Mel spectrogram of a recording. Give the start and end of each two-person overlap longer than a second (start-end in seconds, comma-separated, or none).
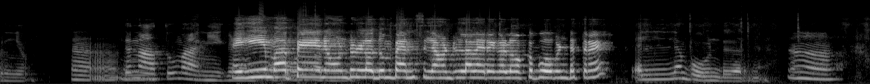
1.2-3.5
